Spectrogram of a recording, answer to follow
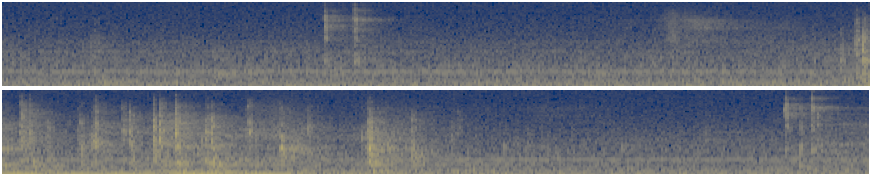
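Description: Typing on a computer keyboard: a few faint keystrokes about a second in, then a quick burst of keystrokes from about three seconds in to nearly five.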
